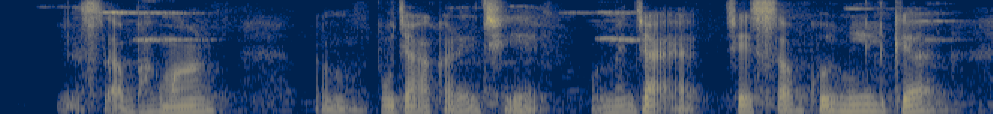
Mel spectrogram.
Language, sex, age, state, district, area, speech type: Maithili, female, 60+, Bihar, Madhepura, urban, spontaneous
